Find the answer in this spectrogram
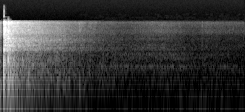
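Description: A golf club striking a teed ball on a tee shot: one sharp crack right at the start, trailing off over most of a second.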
